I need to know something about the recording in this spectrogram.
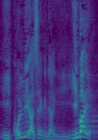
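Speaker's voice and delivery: ordinary talk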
